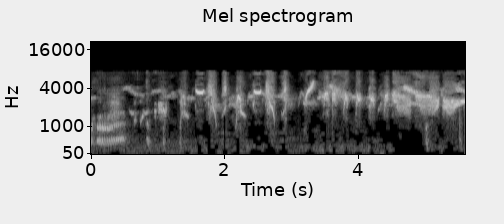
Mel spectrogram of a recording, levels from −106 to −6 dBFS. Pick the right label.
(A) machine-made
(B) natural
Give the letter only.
A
